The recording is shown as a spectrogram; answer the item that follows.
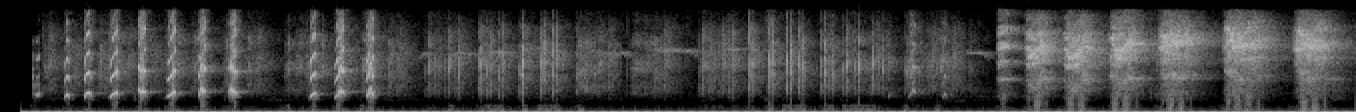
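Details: Swiftlet lure call shared with swiftlet farmers to attract the birds: rapid bursts of sharp, high twittering chirps, repeated several times a second, with a denser, shriller trill in the final seconds.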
